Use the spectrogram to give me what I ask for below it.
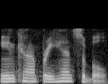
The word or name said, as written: incomprehensible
